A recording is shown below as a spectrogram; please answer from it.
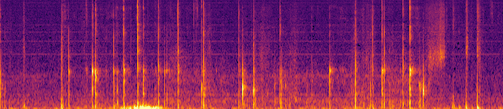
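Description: Fingers remove and replace the clear plastic cap on a partly full white plastic Clearskin foam cleanser pump bottle, clicking it back onto the bottle. Quiet, sharp, irregular clicks and light taps with a faint mid-pitched ring, plus a brief low rustling bump near the start.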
